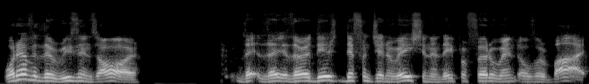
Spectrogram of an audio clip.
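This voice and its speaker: A man's voice: a little high, brisk, dry recording. A man in his forties from Israel with an Israeli accent, a guest explaining his views on a video call and often checking in with "right?". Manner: explanatory, makes a point then asks "right?". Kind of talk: interview answers. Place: home office. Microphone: headset with studio mic on a video call.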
